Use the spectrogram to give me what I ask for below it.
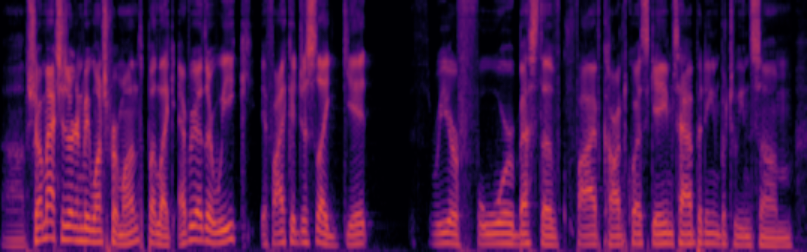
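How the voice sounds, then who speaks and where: A young man hosts a card game stream, chatting casually with viewers while sick, his medium-pitched voice worn and fairly quick. He's relaxed and rambling, repeating himself. The recording is dry and studio quality.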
